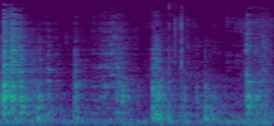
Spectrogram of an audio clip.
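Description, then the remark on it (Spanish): Dishes and cutlery clink and clatter in several quick, moderately quiet bursts as plates and utensils are cleared from a table. “Voy a retirar los platos en la mesa.”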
